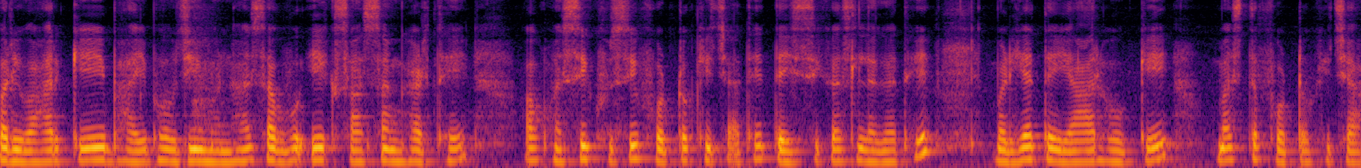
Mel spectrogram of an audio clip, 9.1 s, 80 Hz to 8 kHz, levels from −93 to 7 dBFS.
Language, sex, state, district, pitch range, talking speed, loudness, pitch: Chhattisgarhi, female, Chhattisgarh, Rajnandgaon, 155-175 Hz, 185 wpm, -19 LUFS, 165 Hz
